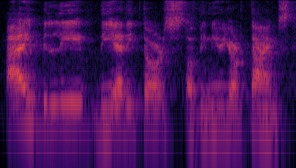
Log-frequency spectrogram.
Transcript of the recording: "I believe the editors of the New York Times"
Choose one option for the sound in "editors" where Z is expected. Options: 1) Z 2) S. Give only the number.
2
